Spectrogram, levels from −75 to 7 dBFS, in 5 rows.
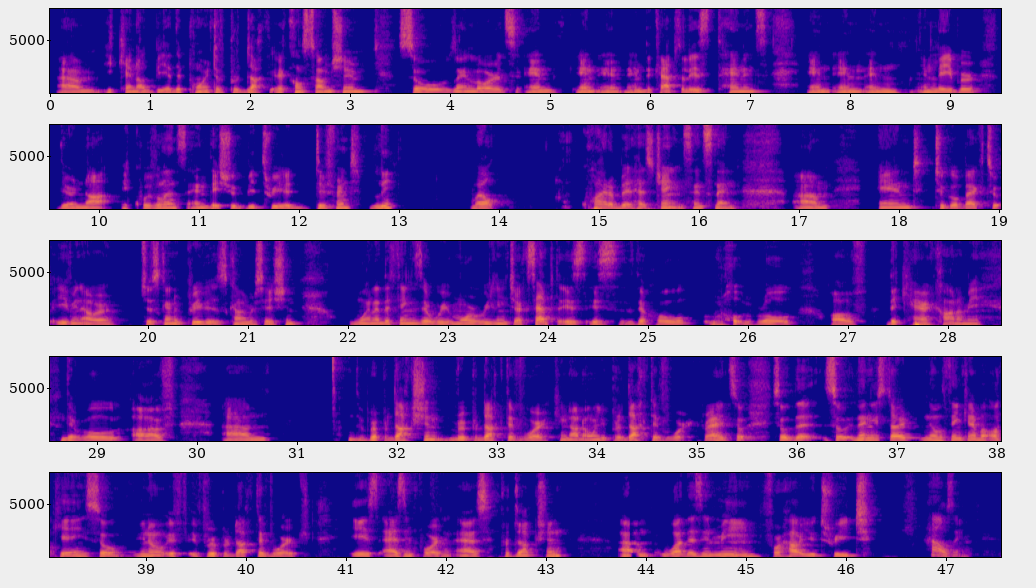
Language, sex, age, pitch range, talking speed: English, male, 20-39, 105-125 Hz, 155 wpm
